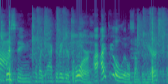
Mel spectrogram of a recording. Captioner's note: clapping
